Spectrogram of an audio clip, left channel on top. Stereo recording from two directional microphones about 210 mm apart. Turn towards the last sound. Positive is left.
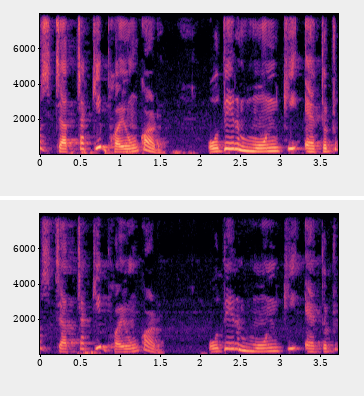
turn(degrees=40)  # may be behind; listen again after turning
